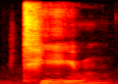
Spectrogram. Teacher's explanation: in English, team, or whatever a word starts with a T, it is aspirated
